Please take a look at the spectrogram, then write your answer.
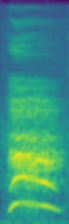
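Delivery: sharp high gasp of delight; surprised gasp. Real, not acted. Reader gasping at the surprise card. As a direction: catch the breath at the reveal.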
